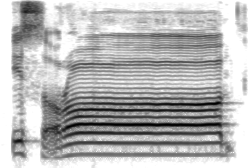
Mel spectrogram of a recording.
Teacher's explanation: یا بنی، حمزہ کو سین سے ملائیں گے اور سیٹی کی آواز آئے گی۔ اس را الف مد زبر را، 5 الف کی مقدار کھینچ کر پڑھیں گے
